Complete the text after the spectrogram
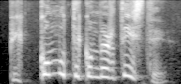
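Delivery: high, loud and slow amazed asking; stunned disbelief at the change; astonished question. Retold or imitated. Pastor asks the former abuser how he converted, astonished.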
